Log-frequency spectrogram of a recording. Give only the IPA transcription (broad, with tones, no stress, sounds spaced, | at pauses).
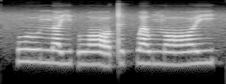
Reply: w uː˧ n̪ ɐ˧ j | w ɔː˨˩ t̪ ɪ˨˥ k̚ w ɐ˧ w n̪ ɔː˨˥ j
